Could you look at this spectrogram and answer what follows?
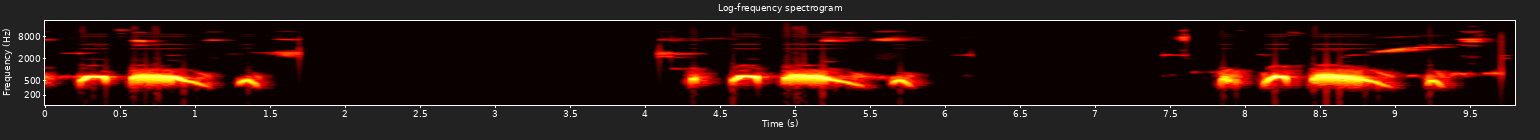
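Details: Spotted dove in a cage, Ninh Thuận, four months since capture from the wild, giving the deep 'thổ sấm' coo used to lure wild doves: three phrases roughly four seconds apart, each a clipped note, arched note, long descending coo and brief closing note.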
